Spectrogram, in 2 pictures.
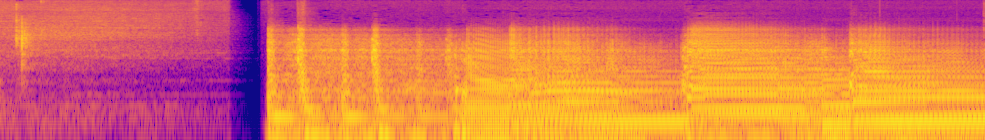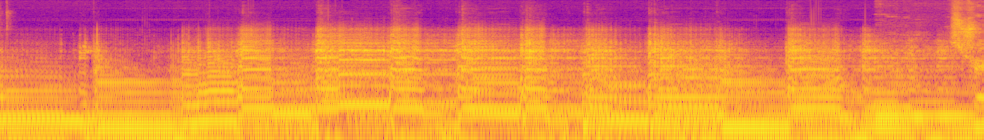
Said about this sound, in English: And let's turn on the delay.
